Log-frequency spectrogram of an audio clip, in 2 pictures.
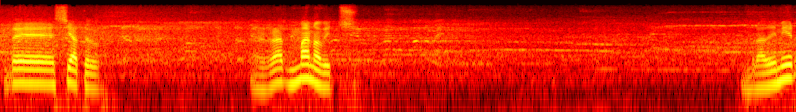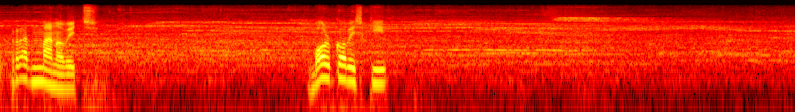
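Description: A large crowd murmurs throughout a big echoing arena.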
